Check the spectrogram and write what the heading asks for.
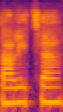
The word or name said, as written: palica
